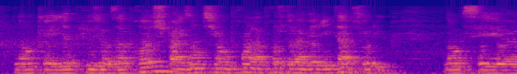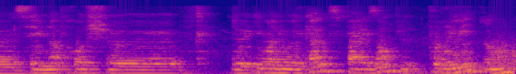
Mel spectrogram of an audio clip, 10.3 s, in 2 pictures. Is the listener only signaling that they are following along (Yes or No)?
Yes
